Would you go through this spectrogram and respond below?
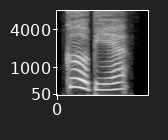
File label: "个别", Chinese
